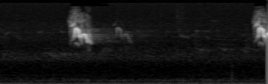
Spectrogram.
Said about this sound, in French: Et voici le chip, caractéristique du moineau domestique. Chip, chip.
